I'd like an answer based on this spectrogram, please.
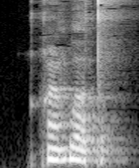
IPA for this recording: qɛ̃bʌt

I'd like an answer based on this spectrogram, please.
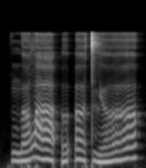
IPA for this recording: n̪ʌlˠaː ʔɤʔʌːt lʲʌː

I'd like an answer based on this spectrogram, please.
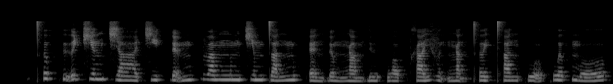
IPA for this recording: t̪ʰə˦˥p̚ʔɨ̰˧˥ə̯ t͡ɕə˧nt͡ɕa̤ː˨˩ t͡ɕi˨˩t̚ ɗɛ̰˧˨mə˦˥p̚ va˧mŋə˧mt͡ɕə˧m t̪a˨˦nmə˦˥p̚ʔɛ˧˩n ɗə˧˩mŋa˧˩m ɗɨ̤˨˩hwɔ˨˩p̚xa˨˦jvə̰˧˨n ŋa̰˧˨n t̪ʰə˧jt̪ʰa˧n kwo̰˧˥kwə˦˥p̚mo˨˦

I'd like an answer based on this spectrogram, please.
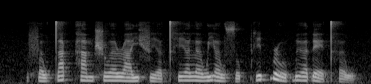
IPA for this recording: fə˨˩˨w t̪a˦˥k̚ha˧mʂu˧ə̯ ɹa˧˥jfi˨˩ə̯ t̪ʰi˧ə̯lə˧˥w jə˨˩wsu˨˩p̚ki˦˥p̚ɹu˨˩˦ ɓɨ˧ə̯ɗe˨˩˦t̪ʰə˨˩˨w

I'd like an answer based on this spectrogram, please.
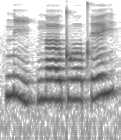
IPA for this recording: ni | nɜtʷɤːt̪ʰeːj

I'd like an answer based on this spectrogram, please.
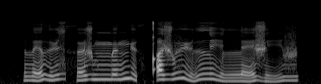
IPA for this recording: ðɪ˨˩˦ðy˨˦zθø˨˦ʒmːø˦ ŋy˥˩θqʼɪ˦ʒvy˥˩ lːi˥˩ lːe˨˩˦ʒi˨˩˦v

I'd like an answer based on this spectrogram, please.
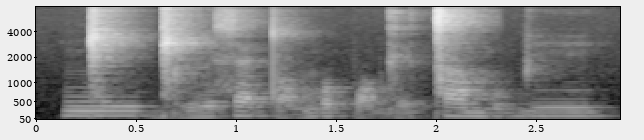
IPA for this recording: ŋ͡ǁiː˥ɡ͡ǁɨː˩˧sɛ˥tɔ˩ ŋo˥pɔ˩ɡe˩ ǀɐ˥ mu˧˥biː˥

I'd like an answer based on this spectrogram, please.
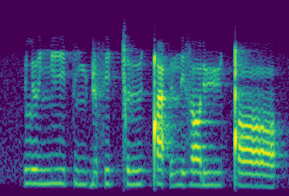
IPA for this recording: lɨːɲiːtə ɲɔɖəsi ǀɨːǃa ʔɨnizɔːɾyː ǃɔː

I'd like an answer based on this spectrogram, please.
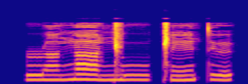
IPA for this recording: ɹãŋa ŋ͡ǁuːǁẽtʏ

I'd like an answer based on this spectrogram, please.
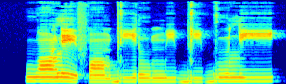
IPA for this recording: wɔ̃˦le˦˨fɔ̃˧ bi˧ɾu˧ mi˧bi˧bu˦ li˦

